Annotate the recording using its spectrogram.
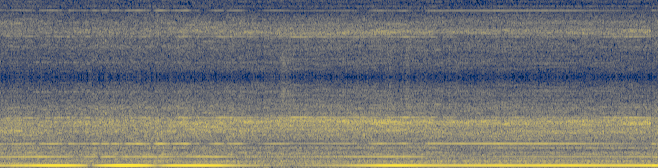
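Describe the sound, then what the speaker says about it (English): Shop vacuum running steadily during a live honeybee removal from a stucco roof, sucking bees off exposed honeycomb; a continuous loud whine with a strong low hum, slight dips in level, no talk. "let's just go ahead and vacuum the bees up off that honey"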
